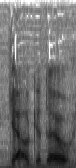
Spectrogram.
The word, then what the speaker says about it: Gal Gadot: but is it Gal Gadot? – Gal Gadot, yep, yes sir.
